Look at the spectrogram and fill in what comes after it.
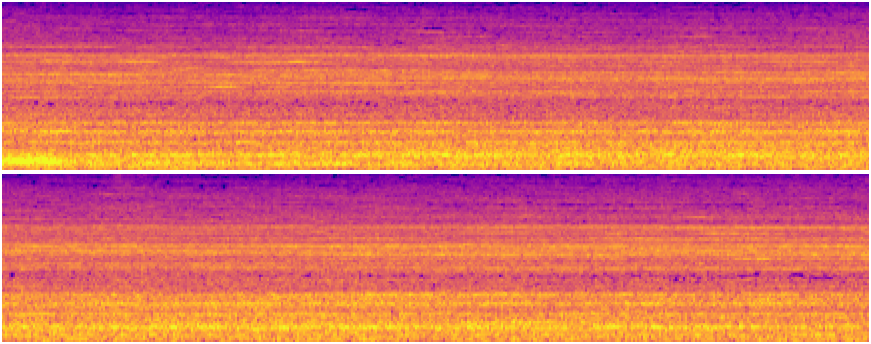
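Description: Container freight train's wagons rolling steadily past on the tracks. A louder low engine sound from the locomotive drops away within the first second.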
